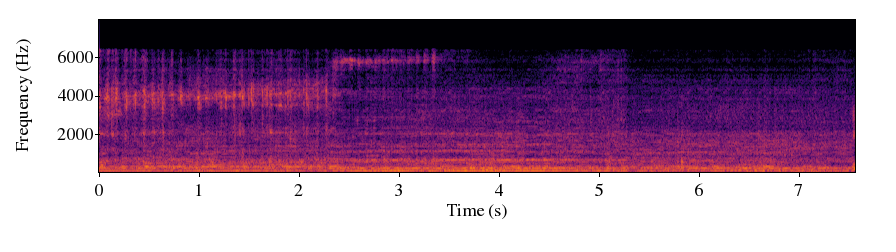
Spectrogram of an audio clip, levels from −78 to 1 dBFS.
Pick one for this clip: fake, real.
fake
